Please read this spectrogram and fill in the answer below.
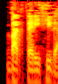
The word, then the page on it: bactericida: espagnol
